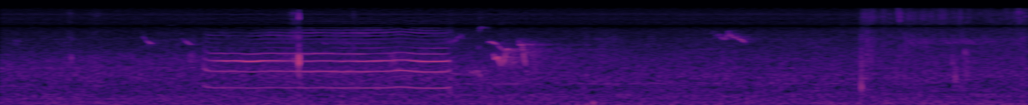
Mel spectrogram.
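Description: A domestic cat gives one long, steady yowl of nearly two seconds, about a second in, while confronting a coiled snake.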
